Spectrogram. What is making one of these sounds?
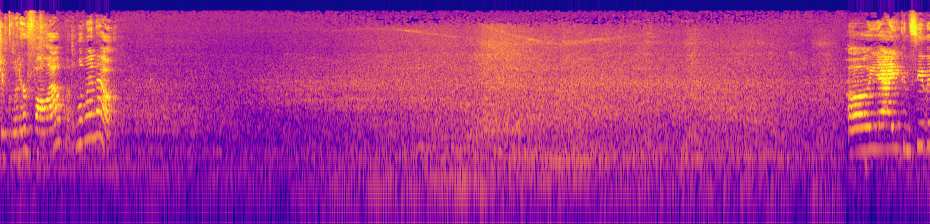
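A young woman talks calmly, close to the microphone.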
